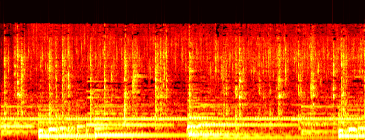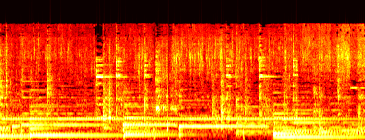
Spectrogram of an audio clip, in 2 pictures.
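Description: Food frying in oil in a steel pan, a steady crackling sizzle with the clicks and scrapes of a steel spoon stirring it, over background music.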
